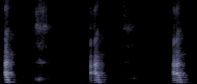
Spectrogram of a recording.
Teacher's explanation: Kalau kaf ketika sukun enggak perlu diqqalqalahkan.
